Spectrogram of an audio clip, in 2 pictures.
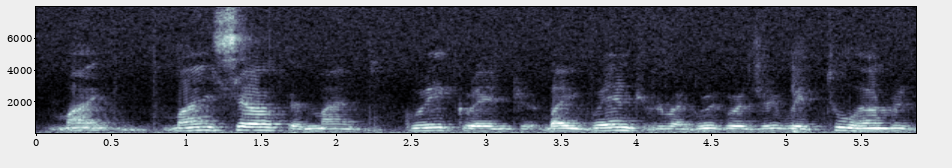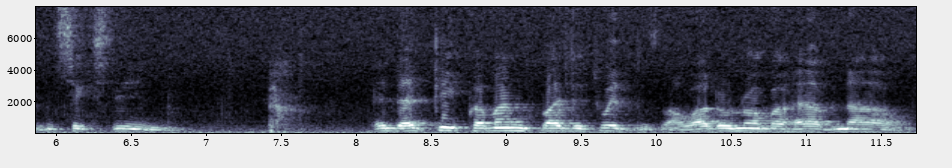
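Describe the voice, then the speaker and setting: Noticeable background noise under a fairly slow voice with a Maine Acadian accent. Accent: Franco-American (Maine Acadian) English. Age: 80s+. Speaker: centenarian interviewee. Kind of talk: oral history interview. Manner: halting.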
